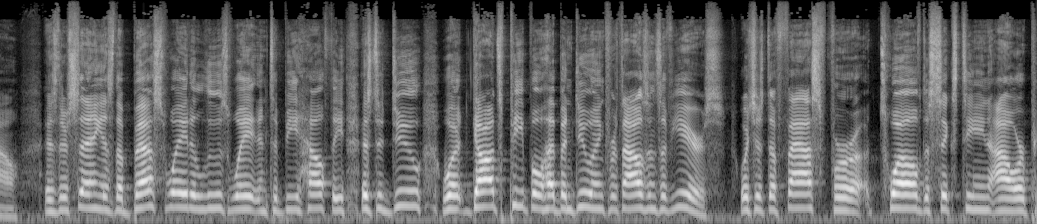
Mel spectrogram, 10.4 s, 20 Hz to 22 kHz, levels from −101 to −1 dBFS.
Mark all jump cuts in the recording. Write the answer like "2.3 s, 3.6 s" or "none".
7.3 s, 8.3 s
